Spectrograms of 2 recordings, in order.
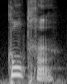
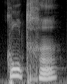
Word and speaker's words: contraint: Contraindre, contraint. Plaindre, plaint. Okay, and as usual, final T here is not pronounced, so you get craint, contraint, plaint. Okay.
